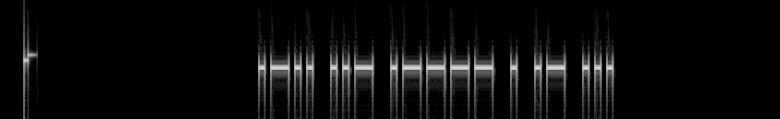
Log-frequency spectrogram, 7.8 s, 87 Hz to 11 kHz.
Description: Morse code, heard as a keyed tone, about 20 wpm, 700 Hz. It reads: LU1EAS
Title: DXCC-100 Call Signs - 6 Characters - 20wpm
